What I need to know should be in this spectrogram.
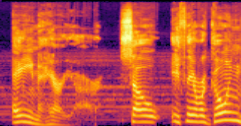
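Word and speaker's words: Einherjar: side my Noble en Harrier now the original pronunciation was off as well it's not Ein harier it's a harar so if they were going to fix up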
